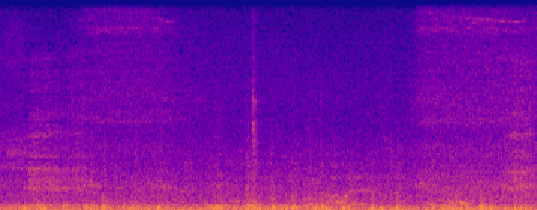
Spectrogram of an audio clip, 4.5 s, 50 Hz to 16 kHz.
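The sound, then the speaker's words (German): A 1934 express locomotive of a historic railway in Frankfurt rolls onto the coaling track to load coal: a steady heavy rumble with rattling wheel clatter and a brief sharp metallic squeal near the middle. “Wir fahren jetzt auf dem aufs Grubengleis und äh, laden dann Kohle.”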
